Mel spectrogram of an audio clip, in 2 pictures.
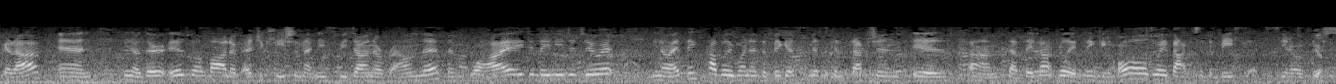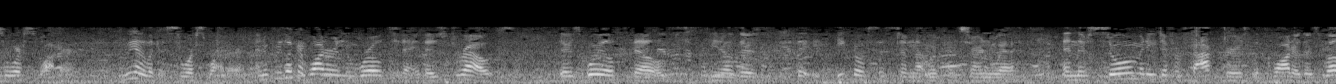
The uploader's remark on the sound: In this episode recorded at the recent Greater New York Dental Meeting.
